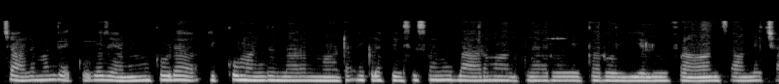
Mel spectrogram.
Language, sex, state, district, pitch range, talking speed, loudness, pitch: Telugu, female, Andhra Pradesh, Visakhapatnam, 175-195 Hz, 130 wpm, -20 LUFS, 185 Hz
